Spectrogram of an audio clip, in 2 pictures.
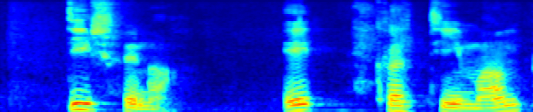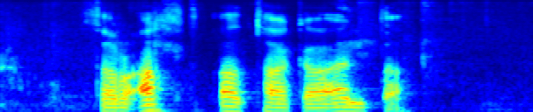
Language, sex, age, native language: Icelandic, male, 18-19, Icelandic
